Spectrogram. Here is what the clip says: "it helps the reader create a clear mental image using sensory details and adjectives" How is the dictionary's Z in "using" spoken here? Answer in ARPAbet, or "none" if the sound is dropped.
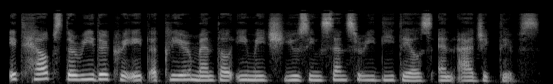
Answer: S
